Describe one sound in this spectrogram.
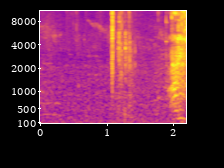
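A small metal padlock clicks onto a tile.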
